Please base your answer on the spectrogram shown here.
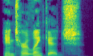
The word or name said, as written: interlinkage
